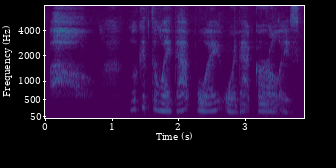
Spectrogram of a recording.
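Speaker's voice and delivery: soft admiring voice. Acted. Imagined onlooker admiring child.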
